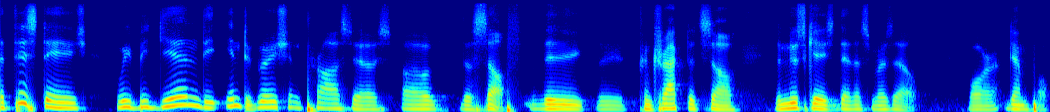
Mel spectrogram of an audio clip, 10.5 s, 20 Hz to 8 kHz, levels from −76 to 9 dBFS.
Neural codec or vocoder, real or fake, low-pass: codec, 24 kHz, 0.9 kbps, WavTokenizer, large speech release; fake; 7.2 kHz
